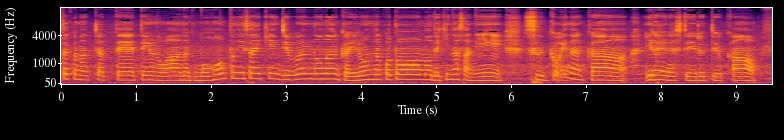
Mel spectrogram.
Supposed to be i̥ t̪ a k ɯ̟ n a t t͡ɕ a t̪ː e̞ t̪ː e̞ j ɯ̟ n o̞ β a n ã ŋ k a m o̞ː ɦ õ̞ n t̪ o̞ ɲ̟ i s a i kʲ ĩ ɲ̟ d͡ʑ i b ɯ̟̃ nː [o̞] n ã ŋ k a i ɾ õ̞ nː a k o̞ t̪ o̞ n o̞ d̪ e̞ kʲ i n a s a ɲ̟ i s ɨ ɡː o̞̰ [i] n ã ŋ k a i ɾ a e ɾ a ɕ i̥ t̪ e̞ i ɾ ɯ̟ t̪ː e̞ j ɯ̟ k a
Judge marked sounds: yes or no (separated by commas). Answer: yes, yes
